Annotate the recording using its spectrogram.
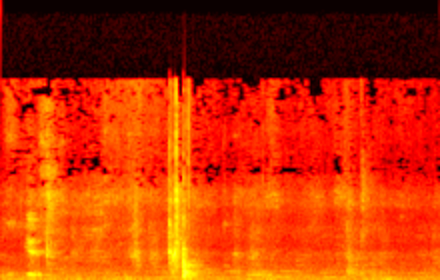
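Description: Classroom room sound: a brief spoken "yes" at the start, then a low murmur of the room with one sharp tap or knock a little under two seconds in.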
